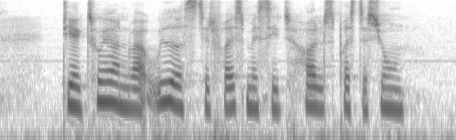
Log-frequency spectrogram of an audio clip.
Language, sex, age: Danish, female, 26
